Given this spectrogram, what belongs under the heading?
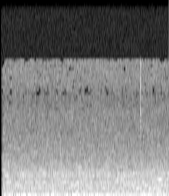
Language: Georgian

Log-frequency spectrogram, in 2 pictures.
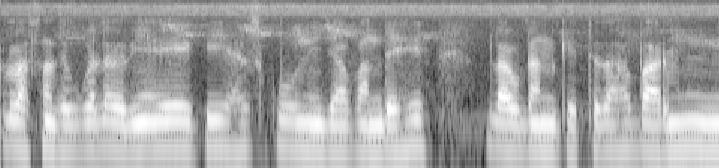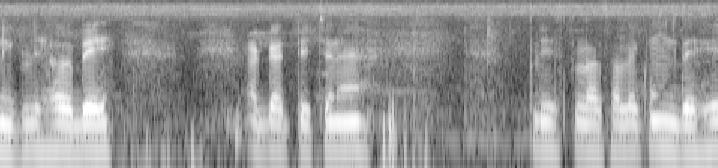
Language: Dogri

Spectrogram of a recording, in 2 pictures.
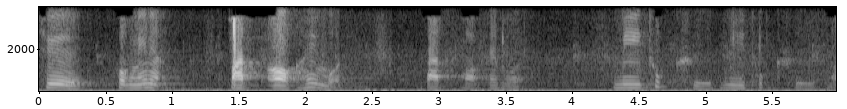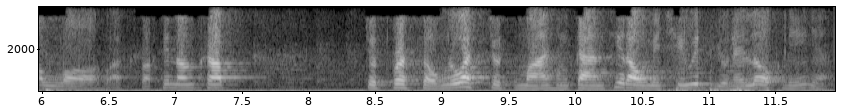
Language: Thai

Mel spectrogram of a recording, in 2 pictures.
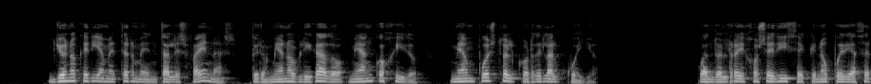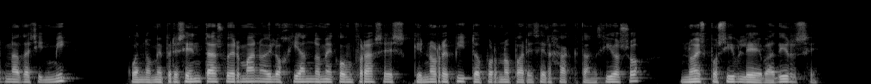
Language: Spanish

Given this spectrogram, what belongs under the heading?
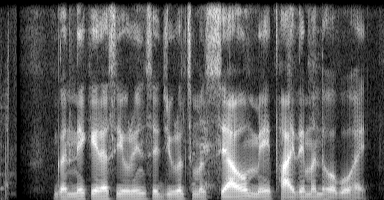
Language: Magahi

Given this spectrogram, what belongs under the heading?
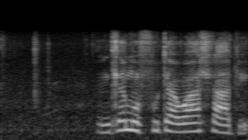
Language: Southern Sotho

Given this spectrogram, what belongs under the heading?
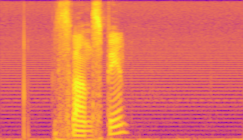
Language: Swedish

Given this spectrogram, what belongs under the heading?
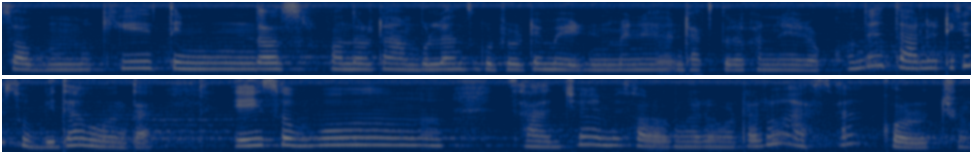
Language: Odia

